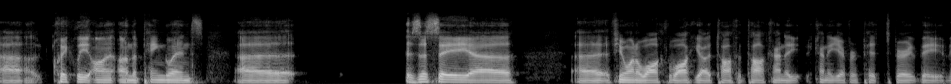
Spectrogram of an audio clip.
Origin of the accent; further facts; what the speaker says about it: Toronto, Ontario, Canada; I'm from Toronto.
